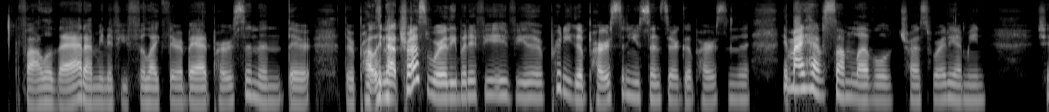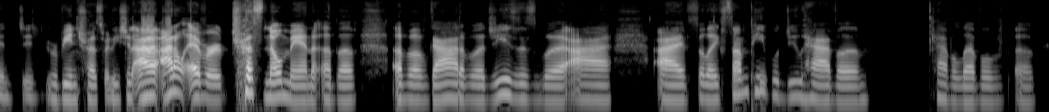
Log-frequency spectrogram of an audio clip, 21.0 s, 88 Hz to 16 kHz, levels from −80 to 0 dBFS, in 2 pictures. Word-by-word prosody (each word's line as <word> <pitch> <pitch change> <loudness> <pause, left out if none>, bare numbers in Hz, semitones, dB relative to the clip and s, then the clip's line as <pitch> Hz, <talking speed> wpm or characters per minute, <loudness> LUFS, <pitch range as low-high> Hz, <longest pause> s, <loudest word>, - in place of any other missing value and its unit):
follow 135 +1 -4
that 130 0 +2
I - - +1
mean, 140 0 -12
if 140 +1 -12
you 140 - -16
feel 140 +1 -11
like 140 -1 -5
they're 145 -1 -6
a - - -12
bad 140 -1 -1
person, 150 +7 -5
then 150 0 -11
they're 140 0 -7 0.3
they're - - -7
probably - - +2
not - - +8
trustworthy, 175 - +4
but 180 +1 -6
if 190 0 -6
you 195 0 -6
if 190 -3 -13
you're 175 0 -8
a - - -12
pretty 220 +3 -9
good 160 -2 -3
person, 170 +7 0
you 180 - -10
sense 165 -1 0
they're 160 -1 -6
a - - -18
good 150 - -11
person, 160 +2 -10
then 160 0 -14 0.3
they - - -5
might 260 0 +10
have 240 -7 +1
some 180 -2 -2
level 160 -1 -3
of 155 +2 -24
trustworthy 160 +1 -9
I - - -8
mean 155 0 -15 0.5
should 175 - -13
j - - -16
your 165 - -16
being 160 0 -1
trustworthy 155 0 -7
should 175 +2 -5
I 190 +2 +10
I - - +9
don't 225 -1 +1
ever 165 -3 +4
trust 215 -5 +4
no 175 +1 +5
man 155 -4 +1
above 155 -1 -7 0.4
above 160 -1 -5
God, 165 +2 +1
above 155 -1 -10
Jesus. 165 -2 -11
But 155 -1 -4
I 160 -1 -1 0.4
I 155 -1 +2
feel 165 +2 -13
like 160 0 -5
some 225 - -5
people 230 -4 -14
do 180 +1 -17
have 160 -3 -4
a 150 0 -8 0.8
have 165 -3 -11
a 150 - -16
level 145 0 -11
of 150 - -28
of 145 0 -17
160 Hz, 215 wpm, -23 LUFS, 150-175 Hz, 0.8 s, might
